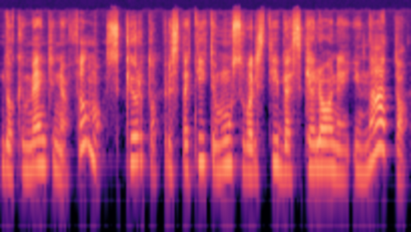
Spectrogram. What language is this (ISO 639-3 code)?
lit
